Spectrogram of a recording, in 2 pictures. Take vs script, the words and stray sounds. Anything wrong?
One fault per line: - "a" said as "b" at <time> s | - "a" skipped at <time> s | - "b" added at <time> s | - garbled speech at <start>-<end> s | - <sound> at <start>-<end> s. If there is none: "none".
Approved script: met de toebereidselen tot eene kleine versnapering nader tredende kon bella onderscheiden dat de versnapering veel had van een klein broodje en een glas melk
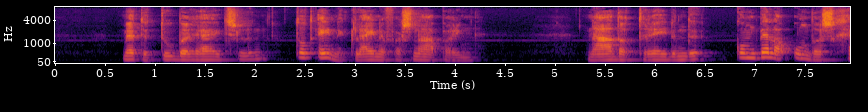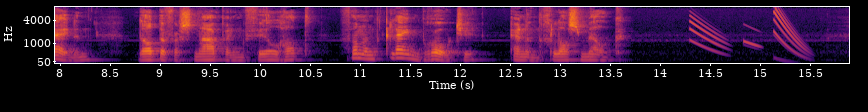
- chirp at 14.3-15.6 s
